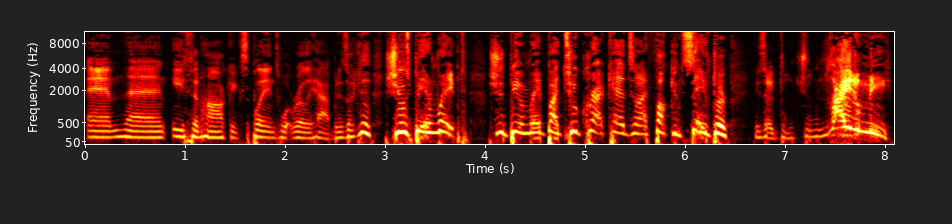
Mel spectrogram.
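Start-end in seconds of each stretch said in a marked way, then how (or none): 2.7-6.4 high, loud frantic explanation; super intense pleading. Retold or imitated. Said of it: "It's so fucking intense". 6.9-8.0 high, loud mock-angry challenge; intense accusation. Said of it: "It's so fucking intense".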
